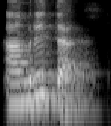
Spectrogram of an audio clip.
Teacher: It is not Amruta. It is not Mru. It is Mr.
